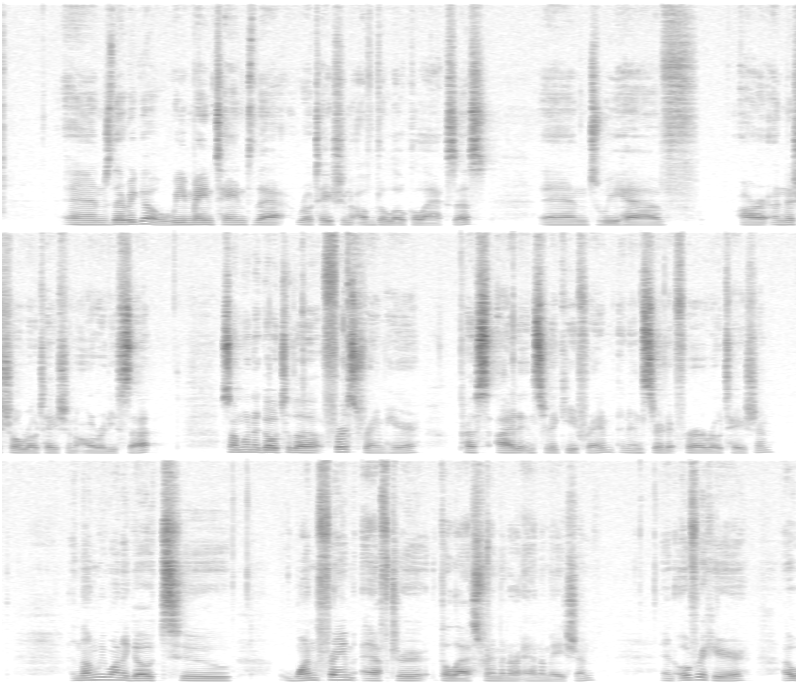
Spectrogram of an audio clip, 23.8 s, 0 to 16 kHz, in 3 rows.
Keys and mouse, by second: 0.0 Tab, 11.3 shift+Left, 13.0 i, 20.8 Right.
